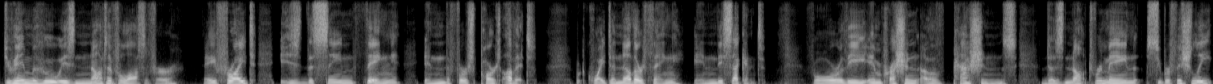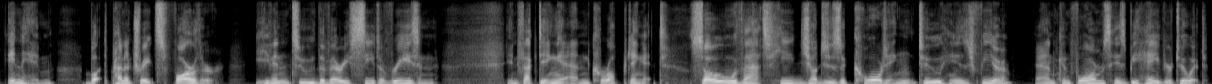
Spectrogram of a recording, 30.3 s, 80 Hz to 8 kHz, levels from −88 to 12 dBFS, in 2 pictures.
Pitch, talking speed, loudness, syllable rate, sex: 140 Hz, 130 wpm, -19 LUFS, 3.8 syllables/s, male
